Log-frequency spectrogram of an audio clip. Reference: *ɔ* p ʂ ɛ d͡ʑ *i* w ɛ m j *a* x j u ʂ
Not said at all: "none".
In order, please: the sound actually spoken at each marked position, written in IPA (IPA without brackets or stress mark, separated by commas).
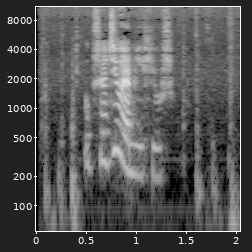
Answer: u, i, i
